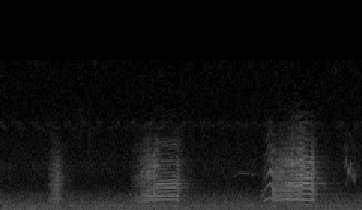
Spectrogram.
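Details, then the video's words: Ibis flock browsing a ploughed meadow and grooming in warm afternoon sun; three short, hoarse, rasping calls with stacked harmonics, each under half a second, over a low steady background hum. "Zillions of Ibis"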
